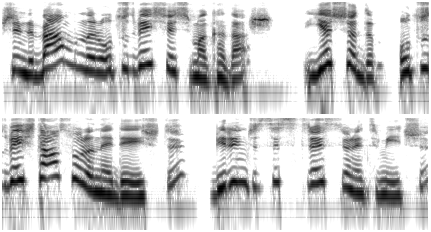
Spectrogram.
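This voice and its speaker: A woman speaks at a moderate pace in a high pitch with very wide pitch swings. Her voice is raised and projected, with a bright, sharp tone. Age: 50s. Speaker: Ayurveda expert and wellbeing educator. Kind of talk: interview.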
